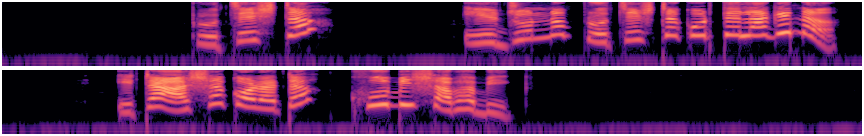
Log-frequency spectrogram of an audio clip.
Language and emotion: Bengali, disgusted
